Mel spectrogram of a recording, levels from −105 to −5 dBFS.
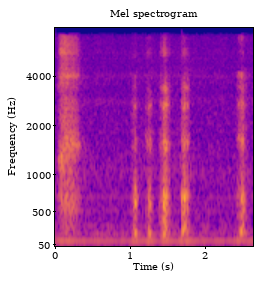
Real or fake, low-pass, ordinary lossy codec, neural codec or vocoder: fake; 7.2 kHz; AAC, 32 kbps; codec, 16 kHz in and 24 kHz out, 1 kbps, XY-Tokenizer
